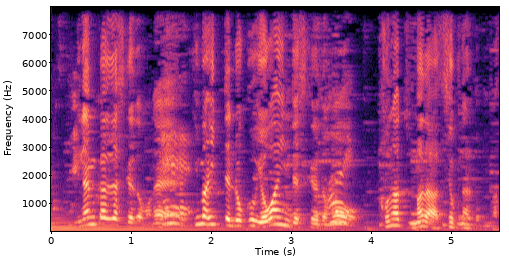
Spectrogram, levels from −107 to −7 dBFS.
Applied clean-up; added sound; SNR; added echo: classical method log-MMSE.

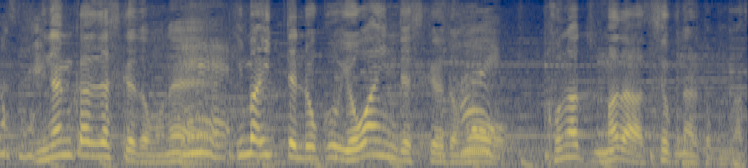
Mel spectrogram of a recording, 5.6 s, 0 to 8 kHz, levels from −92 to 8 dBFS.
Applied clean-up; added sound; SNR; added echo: none; none; none; none.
